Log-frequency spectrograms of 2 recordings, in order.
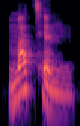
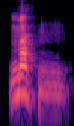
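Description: First: It is said slowly with a full final syllable. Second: It is said quickly with the t released nasally. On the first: "读慢了叫mutton" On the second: "读快了叫mutton"

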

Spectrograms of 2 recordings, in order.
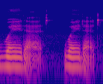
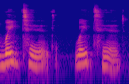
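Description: First: The middle t sounds soft, like a d. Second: The middle t is released crisply. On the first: The speaker calls it right. "t 它就变成了有点类似于d 的感觉" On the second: The speaker calls it wrong. "它不是waited"

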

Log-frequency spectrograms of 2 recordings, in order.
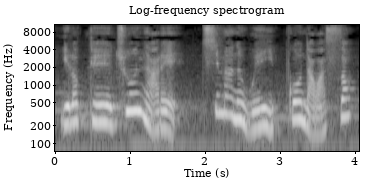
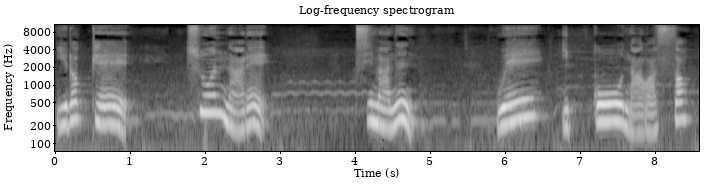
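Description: First: It is said at normal speed. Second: It is said slowly.

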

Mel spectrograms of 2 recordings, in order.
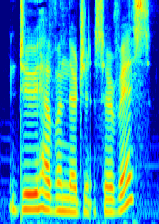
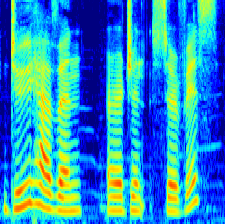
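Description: First: Have, an and urgent are all run together. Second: Only have and an are run together. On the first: "三个单词连读" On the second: "你可以选择仅仅是have 和an 的连读"

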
